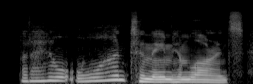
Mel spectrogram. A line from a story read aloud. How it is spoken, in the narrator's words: she whined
